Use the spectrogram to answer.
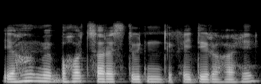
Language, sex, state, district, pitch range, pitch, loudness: Hindi, male, Arunachal Pradesh, Papum Pare, 120-135 Hz, 125 Hz, -19 LUFS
